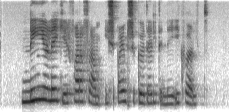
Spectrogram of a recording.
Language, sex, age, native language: Icelandic, female, 30-39, Icelandic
